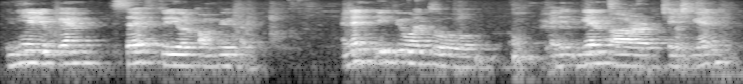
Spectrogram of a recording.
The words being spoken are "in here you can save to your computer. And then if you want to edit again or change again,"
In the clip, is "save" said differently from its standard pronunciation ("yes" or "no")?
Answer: yes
